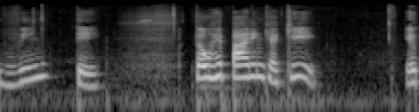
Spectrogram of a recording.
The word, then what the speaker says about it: Vinci: Então, se escreve Vinci, né, o nome do Leonardo da Vinci, mas como ele era italiano, a gente fala com o som do número, né, da numeração, 20.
